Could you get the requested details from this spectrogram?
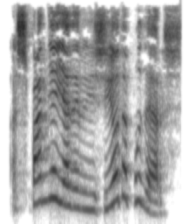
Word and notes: poders: catala

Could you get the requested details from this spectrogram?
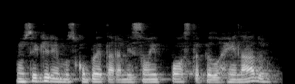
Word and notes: completar: portuguese

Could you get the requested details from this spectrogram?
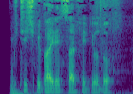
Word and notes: sarf: turkish

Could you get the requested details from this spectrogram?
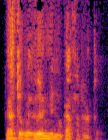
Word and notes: caza: ispanyolca

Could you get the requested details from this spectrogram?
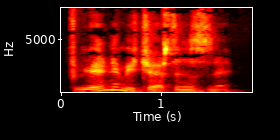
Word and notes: yerine: turkish

